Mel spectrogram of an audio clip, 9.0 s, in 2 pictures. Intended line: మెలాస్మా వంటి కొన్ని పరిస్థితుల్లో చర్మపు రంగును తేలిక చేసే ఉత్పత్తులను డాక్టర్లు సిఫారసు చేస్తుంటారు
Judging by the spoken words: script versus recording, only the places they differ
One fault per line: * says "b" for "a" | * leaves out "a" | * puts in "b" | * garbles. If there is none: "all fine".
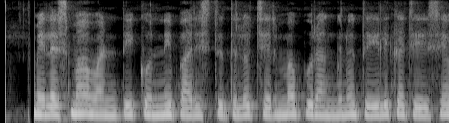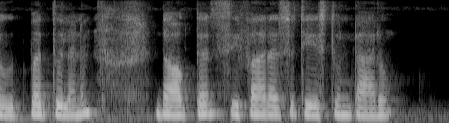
all fine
